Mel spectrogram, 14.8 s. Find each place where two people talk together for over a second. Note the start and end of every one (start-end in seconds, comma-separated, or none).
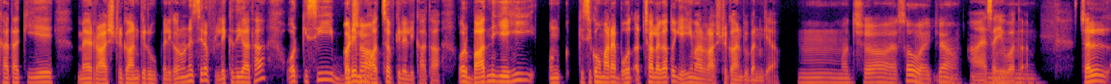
12.2-13.7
